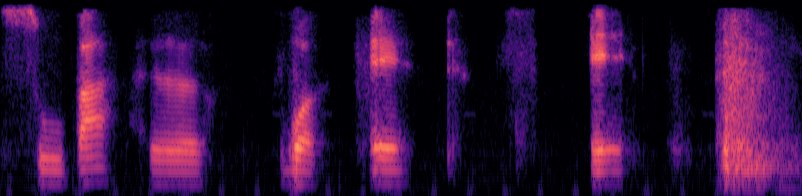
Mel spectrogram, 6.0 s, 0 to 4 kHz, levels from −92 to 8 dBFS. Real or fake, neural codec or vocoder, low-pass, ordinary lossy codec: real; none; 3.6 kHz; MP3, 32 kbps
